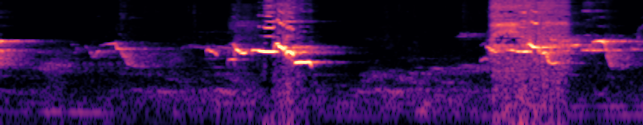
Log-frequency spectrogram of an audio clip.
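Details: Black-naped oriole in full song, used to tutor and stir up quiet orioles: short falling fluted whistles broken by two loud, harsh, rasping bursts with fluty notes running through them, indoors.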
